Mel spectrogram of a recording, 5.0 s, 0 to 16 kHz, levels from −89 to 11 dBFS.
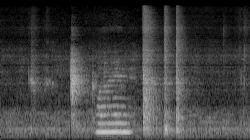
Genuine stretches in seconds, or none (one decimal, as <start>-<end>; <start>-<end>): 1.1-2.7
